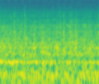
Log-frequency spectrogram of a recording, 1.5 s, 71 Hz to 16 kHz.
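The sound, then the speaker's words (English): A diesel generator powering the village of Old Crow, home to 250 people, burning diesel flown in by airplane, hums in a steady, unbroken drone, its low rumble holding even in loudness throughout with no voices. “The diesel generator hums as the caribou herd passes through, heading north to its calving ground in the summer.”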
